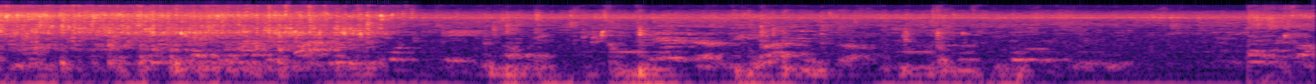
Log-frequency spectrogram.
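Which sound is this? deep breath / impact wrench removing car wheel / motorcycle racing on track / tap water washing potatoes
tap water washing potatoes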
